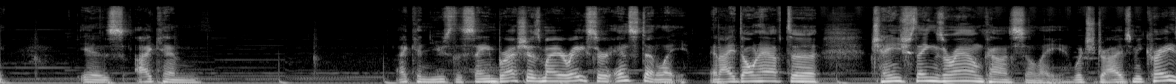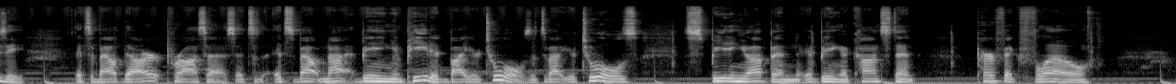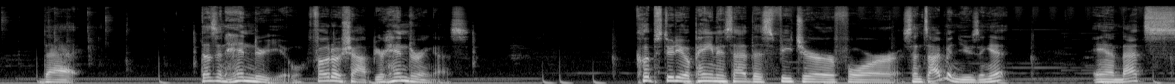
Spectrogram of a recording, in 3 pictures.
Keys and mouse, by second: 2.2-3.8 drag, 4.9-6.3 drag, 13.1 click, 15.0-17.1 drag, 17.4-19.9 drag, 20.5 click, 21.7 click, 22.7 ctrl+-, 23.5 space, 23.7 click, 24.5 space, 24.7 click.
